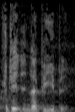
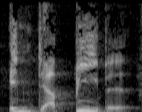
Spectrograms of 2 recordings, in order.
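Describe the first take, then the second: First: Said in the usual way. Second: Slow, stunned question; disbelieving repeat of the words; incredulous echo. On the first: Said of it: "Wo er meinte". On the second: Retold or imitated. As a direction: visitor echoing the answer in disbelief. Visitor astonished at the answer.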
